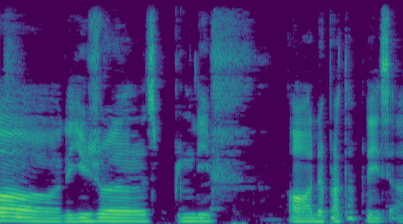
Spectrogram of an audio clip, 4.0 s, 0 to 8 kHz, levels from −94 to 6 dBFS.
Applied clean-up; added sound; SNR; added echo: classical method Wiener filter.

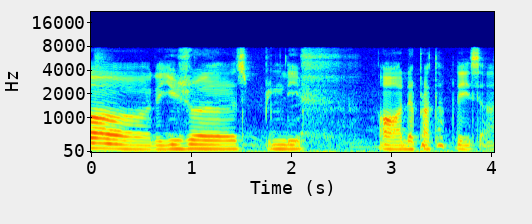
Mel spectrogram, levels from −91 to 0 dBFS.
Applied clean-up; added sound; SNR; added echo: none; Chatter; 19 dB; none.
